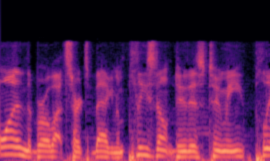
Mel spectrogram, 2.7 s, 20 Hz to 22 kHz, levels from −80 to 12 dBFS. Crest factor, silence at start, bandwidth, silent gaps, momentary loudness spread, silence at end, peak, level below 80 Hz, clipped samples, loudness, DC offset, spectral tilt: 10 dB; 0 s; 8 kHz; none; 2 LU; 0 s; -2 dBFS; -24 dBFS; under 0.1%; -12 LUFS; under 0.1%; -5.5 dB/octave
